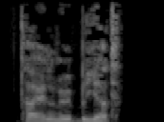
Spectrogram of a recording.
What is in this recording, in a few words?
"teilmöbliert", German; adjectives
